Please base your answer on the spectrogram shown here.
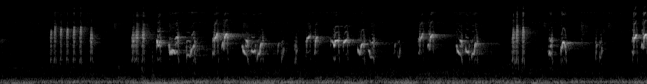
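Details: Red-whiskered bulbul kept in a cage, trained bird number 61, giving the 'soe pa' phrasing: clicky notes then lively whistled, up-and-down warbles in repeated short bursts, little else audible.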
